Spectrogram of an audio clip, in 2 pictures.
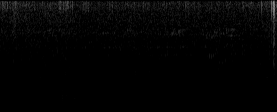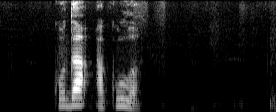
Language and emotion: Russian, neutral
